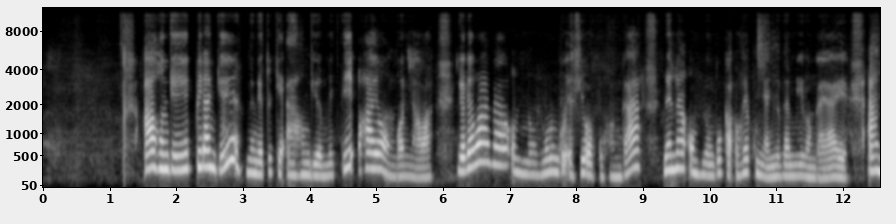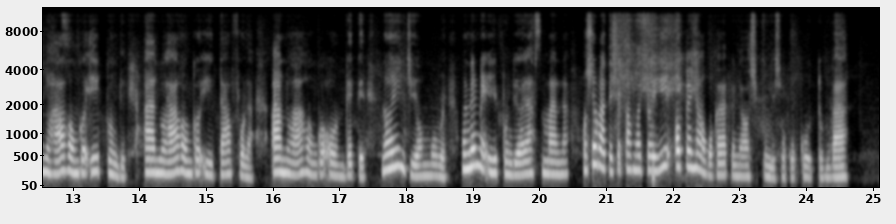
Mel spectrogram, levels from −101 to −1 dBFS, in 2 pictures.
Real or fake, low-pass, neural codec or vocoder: fake; 10.8 kHz; codec, 44.1 kHz, 2.6 kbps, SNAC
